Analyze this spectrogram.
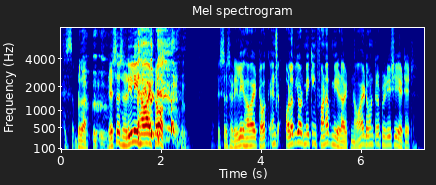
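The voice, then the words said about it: Put-on accent. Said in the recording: “you think I'm doing an accent ... Do not make fun of me for my accent”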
